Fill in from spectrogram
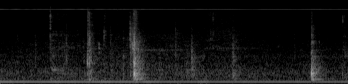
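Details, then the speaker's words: Sharp irregular ticks, about one every two seconds, over a quiet steady hum: a small handheld Geiger counter crackling as it picks up radiation from an old, possibly radioactive, camera lens. "this is the world's smallest Geiger counter google for electronics gold mine I don't know if you can hear it crackling away"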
